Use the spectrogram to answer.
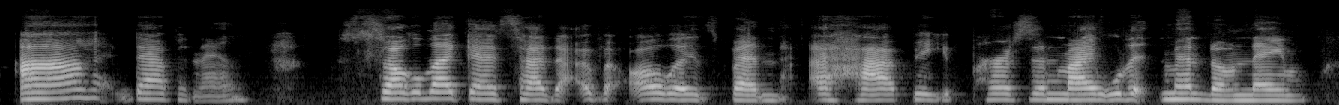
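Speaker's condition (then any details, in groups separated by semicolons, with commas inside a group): Brain injury from boulder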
